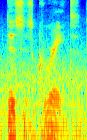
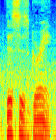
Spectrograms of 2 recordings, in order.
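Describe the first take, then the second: First: Lower, softer brooding "This is great."; low deadpan voice. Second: Said in the usual way. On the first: Shown as a demonstration. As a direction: redo it low and quiet, deadpan.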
